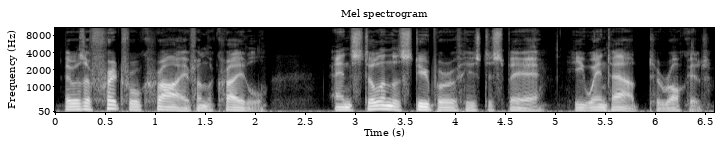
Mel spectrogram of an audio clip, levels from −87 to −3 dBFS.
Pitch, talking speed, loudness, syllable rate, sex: 95 Hz, 200 wpm, -18 LUFS, 5.1 syllables/s, male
